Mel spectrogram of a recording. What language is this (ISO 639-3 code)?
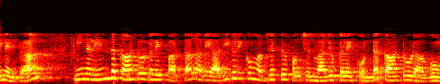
tam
